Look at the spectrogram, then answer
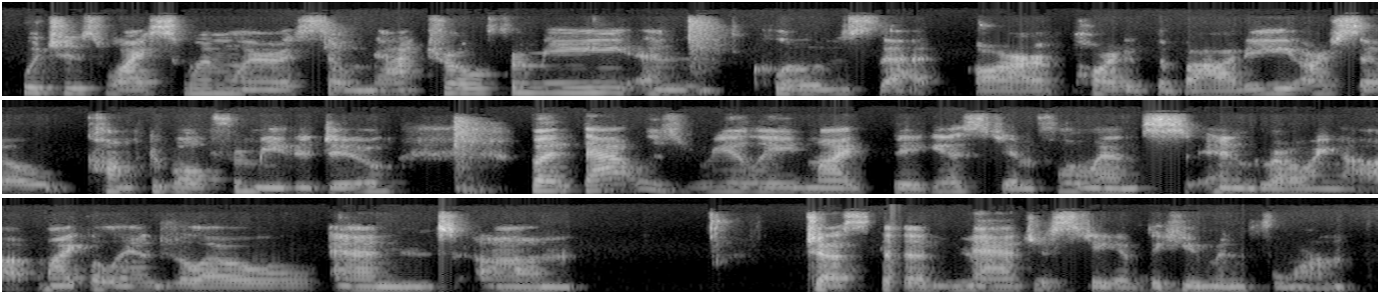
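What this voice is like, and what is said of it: Mild New York accent. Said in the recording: “This is a New York accent we have here... It's not a very heavy New York accent.”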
